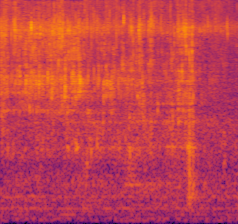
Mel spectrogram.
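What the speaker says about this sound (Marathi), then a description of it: "आता आपण पाणी टाकूया." Water is tipped into a pot of mutton curry, giving a soft, fairly quiet trickling pour with a brief splash near the end and no speech.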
